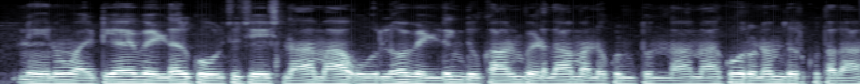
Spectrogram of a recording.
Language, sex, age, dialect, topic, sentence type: Telugu, male, 18-24, Telangana, banking, question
